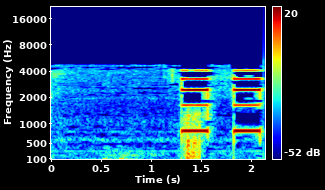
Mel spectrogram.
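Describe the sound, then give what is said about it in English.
Two short electronic beeps from the Starfight game alerting to a new message, each a bright steady tone with harmonics, the second following half a second after the first, over a faint low background hum. “When you get a new message, the Starfight game will make that beeping sound.”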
